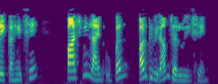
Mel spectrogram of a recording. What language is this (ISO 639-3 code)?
guj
